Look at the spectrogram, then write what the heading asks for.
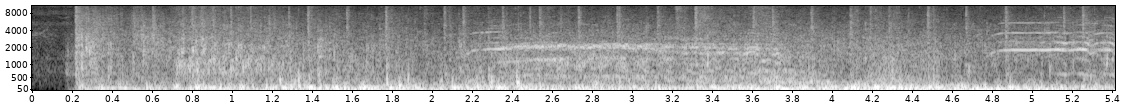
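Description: A herd of horses galloping: a dense, steady rumble of hoofbeats that starts suddenly just after the beginning, with a horse whinnying about two seconds in and again near the end.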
